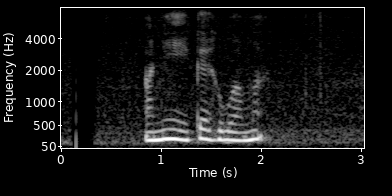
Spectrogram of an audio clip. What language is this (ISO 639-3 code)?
sin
